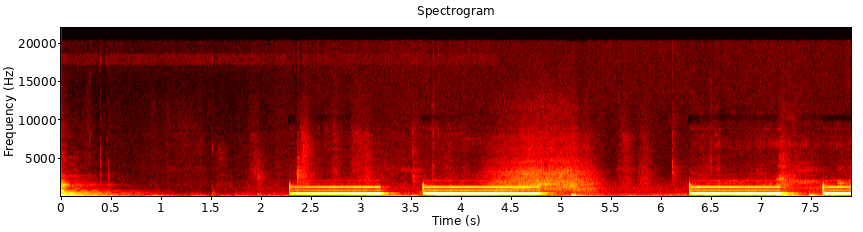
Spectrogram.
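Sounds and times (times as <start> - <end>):
Skype call ringing tone beeps: 2.3 - 4.8, 6.3 - 7.8.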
